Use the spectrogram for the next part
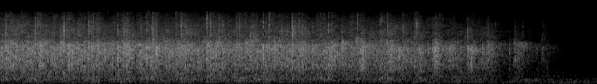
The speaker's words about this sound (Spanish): Reciben el aplauso de todos los asistentes.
